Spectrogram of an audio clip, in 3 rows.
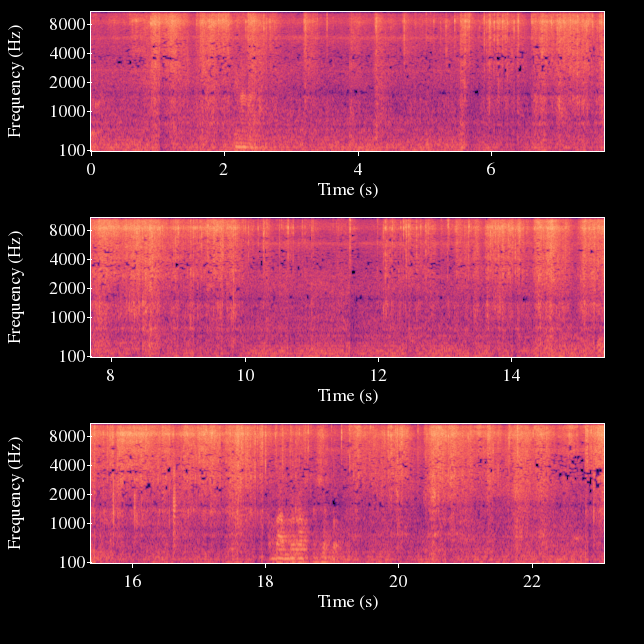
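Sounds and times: steady low hum: 0.0 - 23.0
plastic mailer bag crinkling: 0.8 - 23.0.

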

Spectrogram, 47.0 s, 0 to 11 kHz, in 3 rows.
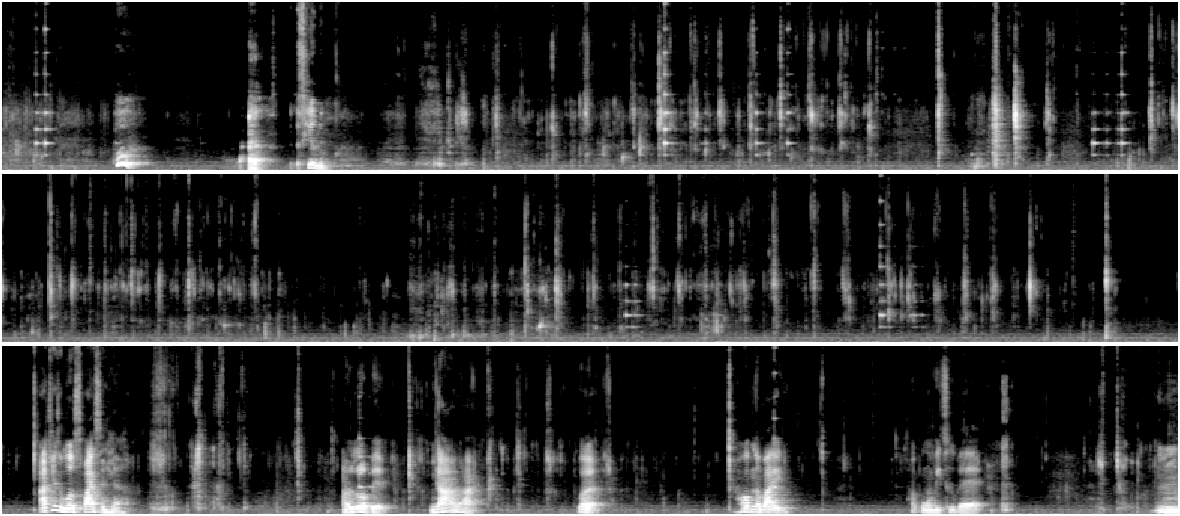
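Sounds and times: person chewing wet smacks: 5.8 - 14.2, 14.9 - 30.6, 33.2 - 35.9, 36.6 - 37.0, 37.6 - 41.2, 44.6 - 46.7.

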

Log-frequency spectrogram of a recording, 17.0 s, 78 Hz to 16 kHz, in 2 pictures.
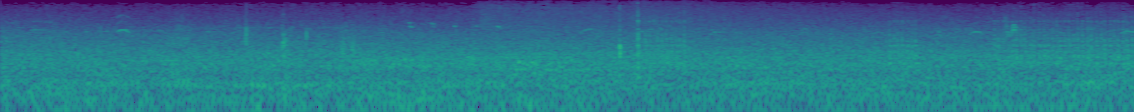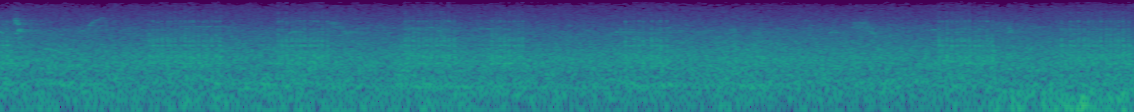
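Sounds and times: faint clicks: 4.6 - 5.2.

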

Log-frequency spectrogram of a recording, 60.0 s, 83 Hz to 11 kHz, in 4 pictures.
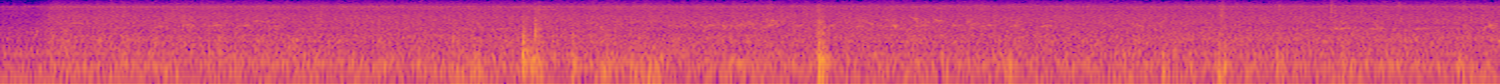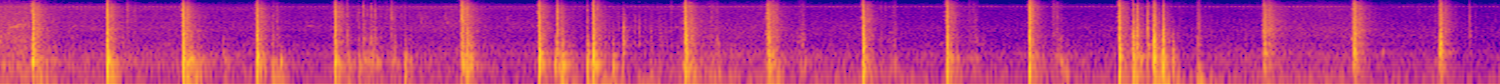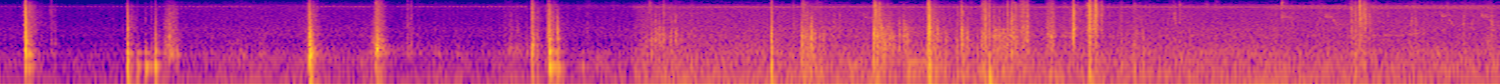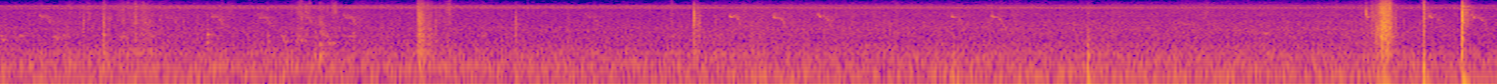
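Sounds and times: machete chopping into bamboo: 15.2 - 18.9, 19.6 - 19.8, 20.4 - 21.2, 21.8 - 22.9, 23.6 - 23.8, 24.4 - 25.6, 27.6 - 27.9, 28.5 - 28.7, 29.4 - 29.6, 30.2 - 30.6, 58.7 - 59.8
bamboo splitting cracks: 15.3 - 19.8, 20.4 - 23.0, 23.6 - 25.6, 26.2 - 26.8, 27.6 - 27.9, 28.5 - 30.6, 37.7 - 41.8, 58.7 - 59.8.

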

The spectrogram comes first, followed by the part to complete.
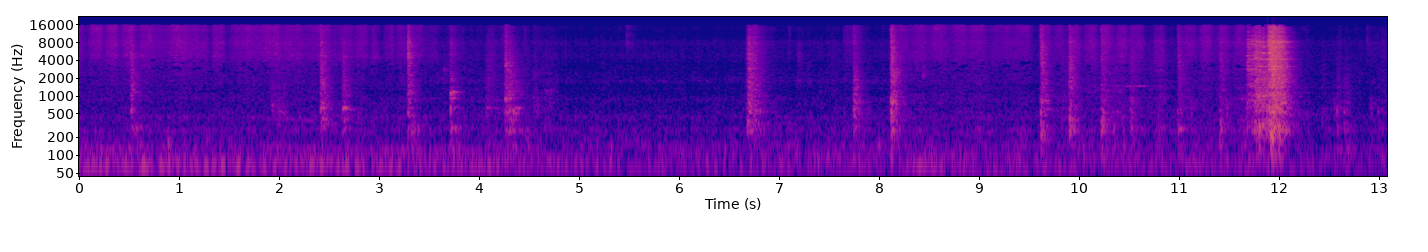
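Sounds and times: cooking utensils knocking and rubbing: 0.0 - 0.9, 1.7 - 4.8, 9.4 - 12.8.

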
